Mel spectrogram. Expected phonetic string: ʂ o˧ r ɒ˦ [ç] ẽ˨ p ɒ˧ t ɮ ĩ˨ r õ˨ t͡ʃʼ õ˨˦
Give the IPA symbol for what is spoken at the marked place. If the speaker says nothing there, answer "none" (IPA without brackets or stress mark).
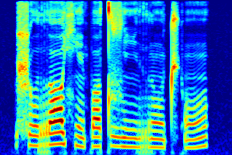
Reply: ç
